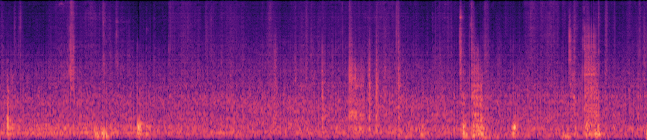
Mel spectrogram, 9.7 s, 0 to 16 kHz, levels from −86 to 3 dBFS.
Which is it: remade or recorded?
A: remade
